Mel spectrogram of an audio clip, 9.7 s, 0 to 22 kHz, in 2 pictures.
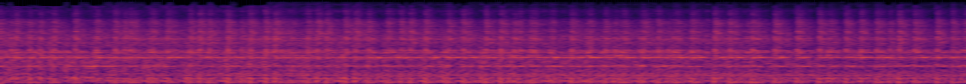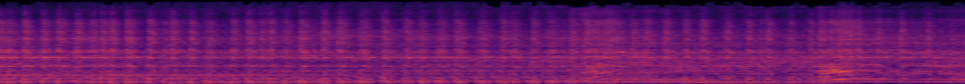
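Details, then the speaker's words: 1995 Sea-Doo GTX two-stroke after exhaust leak repair with new gaskets and RTV, started on choke in the driveway: steady, even drone with crisp exhaust beat, no misfires or rattles; running good. "Running good. Sounds good."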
